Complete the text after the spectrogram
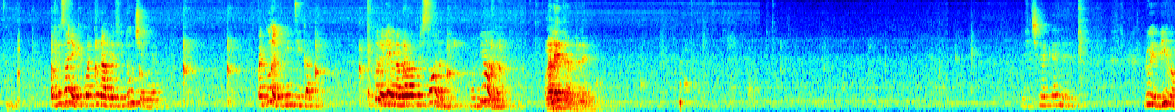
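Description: A young woman speaks calmly and with feeling, close by.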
